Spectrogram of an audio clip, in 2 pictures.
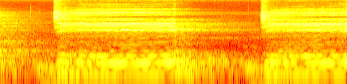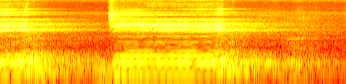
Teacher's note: জিহ্বার মাঝের অংশ যেন তালুর সাথে মিলে একটা মিষ্টিতে উচ্চারণ হয়, একটা মিষ্টি সাউন্ড বের হয় যেন।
